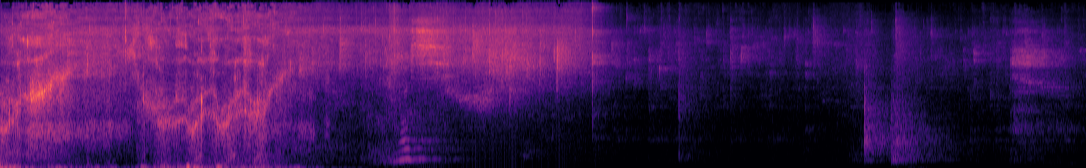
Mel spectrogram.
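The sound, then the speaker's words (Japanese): Water poured out to rinse, a broad rushing splash for the first few seconds that then drops away to quieter scattered noises and brief faint vocal sounds. “流しますね。”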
